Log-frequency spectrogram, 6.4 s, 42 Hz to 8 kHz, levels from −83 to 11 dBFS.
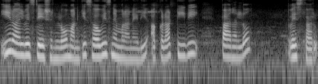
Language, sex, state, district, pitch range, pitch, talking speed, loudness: Telugu, female, Andhra Pradesh, Srikakulam, 215-260 Hz, 230 Hz, 115 wpm, -16 LUFS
